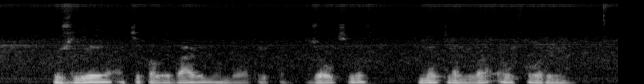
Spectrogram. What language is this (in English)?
Lithuanian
